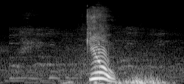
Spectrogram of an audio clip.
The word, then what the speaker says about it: queue: Q. Q-U-E. 4 letter हटा दो. Pronunciation will remain.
